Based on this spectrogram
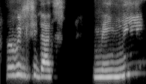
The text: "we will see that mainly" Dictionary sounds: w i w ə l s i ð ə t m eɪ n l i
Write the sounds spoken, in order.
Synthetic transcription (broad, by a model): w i w ə l s i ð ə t m eɪ n l i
